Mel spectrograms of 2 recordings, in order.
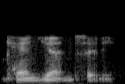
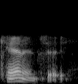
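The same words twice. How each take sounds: First: The first word has an ny sound. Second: The first word has a plain n sound. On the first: The name is read with the tilde. The speaker calls it right. "it should have the tilde over the end to make that the Spanish Y sound" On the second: The name is read without the tilde. The speaker calls it wrong. "You don't put the tilde over the end, it looks like"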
